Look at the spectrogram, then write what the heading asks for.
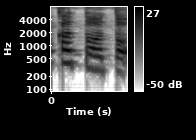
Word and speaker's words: katoto: kaugnayan sa isang tao ang tamang pagbigkas ng salitang katoto ay ka to to Ang unang pantig ay bigkas na ka na may malambot na tunog na a at ang ikalawang pantig ay bigkas na to na may malambot na tunog na o at ang ikatlong pantig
